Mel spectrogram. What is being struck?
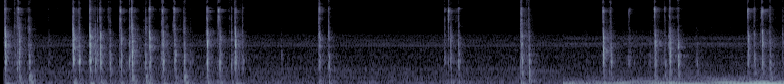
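Plastic mechanical keyboard.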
